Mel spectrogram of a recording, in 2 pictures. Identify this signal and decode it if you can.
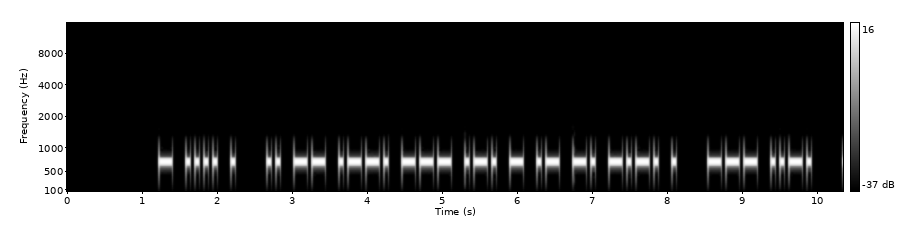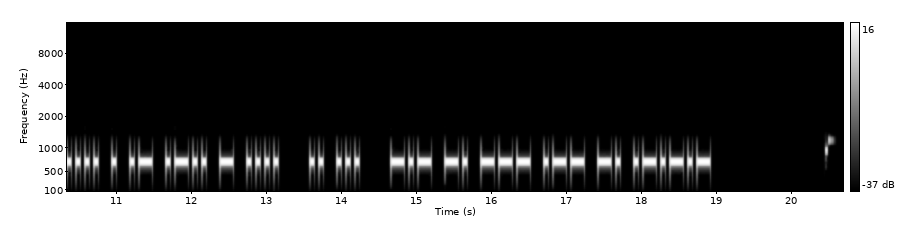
Morse code, heard as a keyed tone, about 20 wpm, 700 Hz. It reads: THE IMPORTANCE OF HEALTH IS KNOWN.
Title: Sentences with 3-Word Phrases - 20wpm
